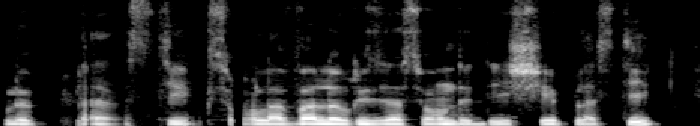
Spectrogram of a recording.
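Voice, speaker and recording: With a French accent, the speaker goes at a moderate pace in a dry, close sound with no echo. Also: man. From DR Congo. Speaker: webinar participant, environment master's graduate. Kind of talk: question in webinar.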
